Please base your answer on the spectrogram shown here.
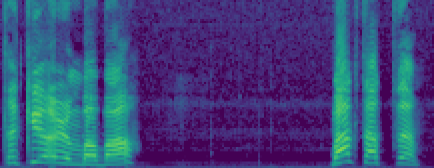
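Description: A performer voicing an excitable, cheerful toddler-like cartoon creature, repeating short phrases in a babyish sing-song. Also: very high voice, extremely slow, no echo, studio quality, full character voice. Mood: eager. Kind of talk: preschool cartoon dubbing.

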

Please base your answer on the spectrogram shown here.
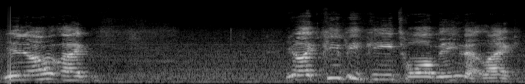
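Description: A man's voice: sits high, expressive, takes it slowly, bright, forceful tone, distant mic, a little hiss or hum, rough recording. A young man in his twenties, swearing and rambling casually while cooking in a small home kitchen. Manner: rambling, heavy swearing and fillers. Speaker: cooking stream host.

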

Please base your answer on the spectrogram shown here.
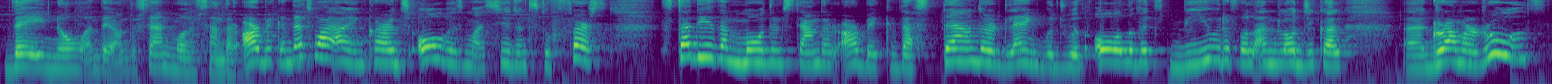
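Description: A woman in her thirties with a Palestinian accent, teaching a video language lesson in a small room on a lapel mic, animated and playful. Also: on the high side. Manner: animated, gesturing, playful asides. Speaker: Arabic teacher. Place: small room against a light backdrop.

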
